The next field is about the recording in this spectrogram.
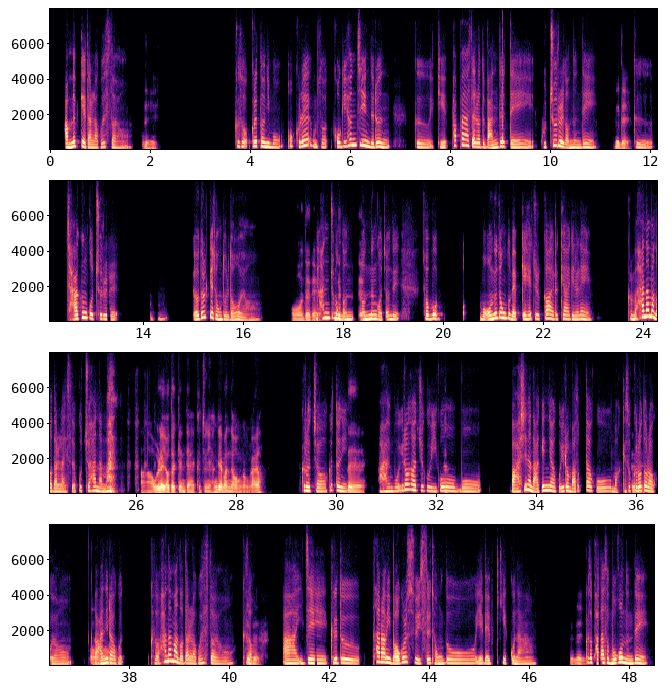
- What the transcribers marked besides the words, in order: other background noise; laughing while speaking: "하나 만"; laugh; tapping; laugh
- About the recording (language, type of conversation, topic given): Korean, podcast, 음식 때문에 생긴 웃긴 에피소드가 있나요?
